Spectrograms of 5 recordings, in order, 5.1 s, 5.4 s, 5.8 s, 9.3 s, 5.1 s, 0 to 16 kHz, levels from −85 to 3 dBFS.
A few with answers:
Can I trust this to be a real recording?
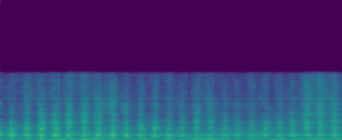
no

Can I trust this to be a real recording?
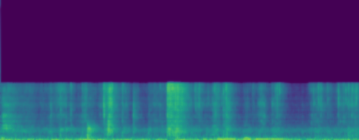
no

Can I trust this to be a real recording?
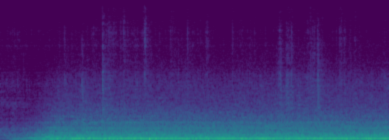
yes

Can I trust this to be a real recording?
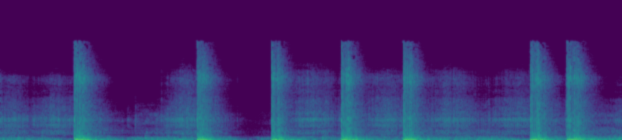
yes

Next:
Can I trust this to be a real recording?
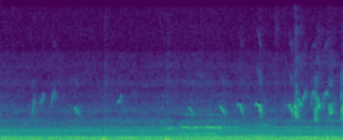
yes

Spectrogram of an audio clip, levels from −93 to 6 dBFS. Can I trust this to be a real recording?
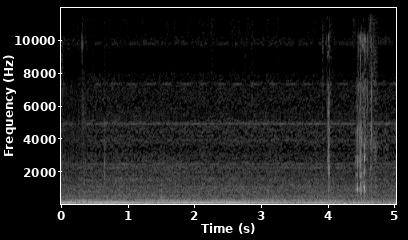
yes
